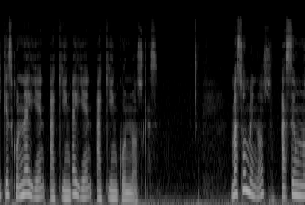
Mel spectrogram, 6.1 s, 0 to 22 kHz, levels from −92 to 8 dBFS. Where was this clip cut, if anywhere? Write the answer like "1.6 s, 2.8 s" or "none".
1.4 s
